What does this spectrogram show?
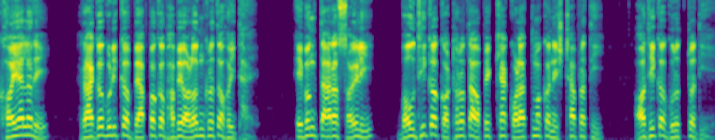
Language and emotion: Odia, neutral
